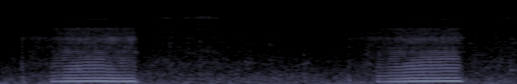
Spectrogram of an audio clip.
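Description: Two long, low, droning snores a few seconds apart, with quiet pauses between them in a quiet room.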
